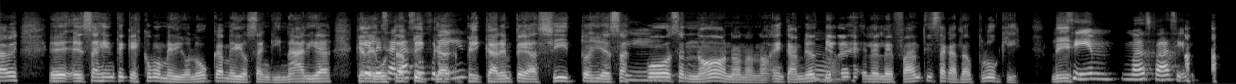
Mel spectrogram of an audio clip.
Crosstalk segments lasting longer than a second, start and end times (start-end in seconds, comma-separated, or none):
3.6-4.8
